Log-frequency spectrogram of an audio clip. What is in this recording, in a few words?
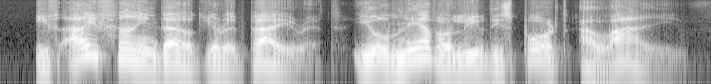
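Portuguese male, voice; Pirates Of The Caribbean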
